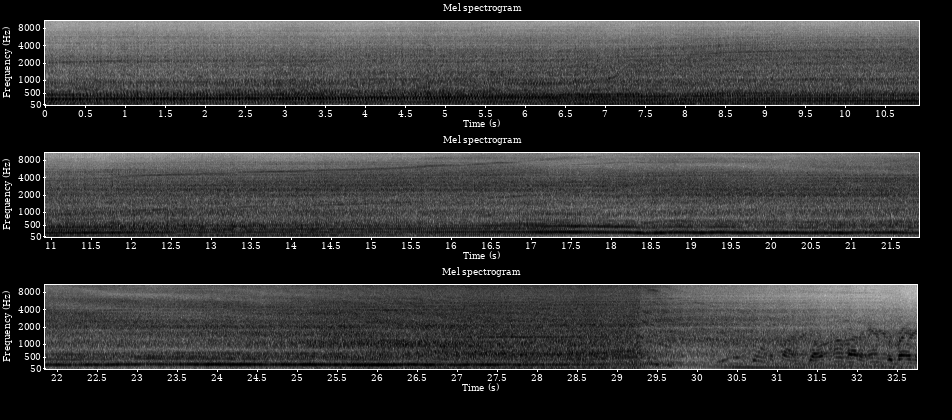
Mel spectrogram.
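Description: Super stock pulling tractor's turbocharged diesel engine running at the starting line at steady revs, with a thin whine that climbs slowly in pitch. It grows louder in the last few seconds, then cuts off suddenly at the end.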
